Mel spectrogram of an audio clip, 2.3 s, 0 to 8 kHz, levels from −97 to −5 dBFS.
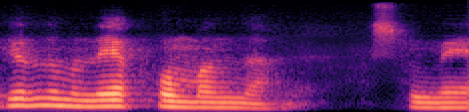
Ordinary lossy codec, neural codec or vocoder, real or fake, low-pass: none; codec, 24 kHz, 0.5 kbps, DualCodec; fake; 7.2 kHz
